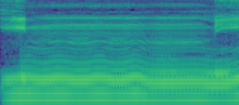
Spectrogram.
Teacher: wajib kita dengung dan dibaca panjang dua harakat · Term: wajibul ghunnah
